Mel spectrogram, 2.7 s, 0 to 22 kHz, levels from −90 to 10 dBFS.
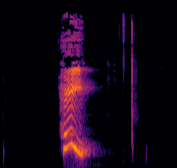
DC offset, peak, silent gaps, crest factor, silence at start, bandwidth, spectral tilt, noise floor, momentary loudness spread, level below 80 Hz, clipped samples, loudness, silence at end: under 0.1%; -2 dBFS; none; 22 dB; 0.9 s; 16.5 kHz; -1 dB/octave; under -90 dBFS; 24 LU; -80 dBFS; under 0.1%; -16 LUFS; 1.35 s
